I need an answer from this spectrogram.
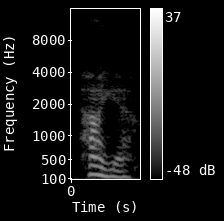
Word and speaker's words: Fage: There's this stupid advert on the TV that's like, hi, yeah, and they're saying that Fage is pronounced hiya. Phage, it says.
